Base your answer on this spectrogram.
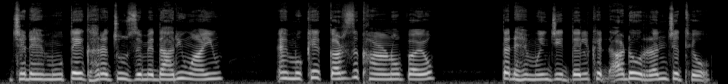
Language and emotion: Sindhi, sad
